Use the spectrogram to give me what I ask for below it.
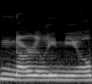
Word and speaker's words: Gnarly Neil: No, it's Gnarly Neil, but it's spelled like GN.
